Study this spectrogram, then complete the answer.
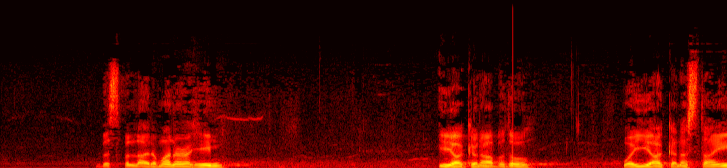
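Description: A man speaks firmly into a microphone, in short phrases with pauses, heard through a loudspeaker outdoors.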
